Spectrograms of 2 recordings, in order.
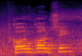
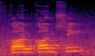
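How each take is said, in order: Both takes have the same delivery.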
